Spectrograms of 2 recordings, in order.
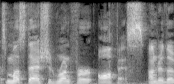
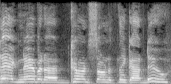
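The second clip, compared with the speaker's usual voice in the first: high-pitched mock prospector; Western old-timer; 7 semitones higher than usual. Co-host answering the cowboy host as a high-pitched old-timer.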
